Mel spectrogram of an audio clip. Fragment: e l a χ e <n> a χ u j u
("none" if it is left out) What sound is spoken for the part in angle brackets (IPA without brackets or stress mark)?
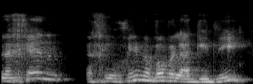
n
